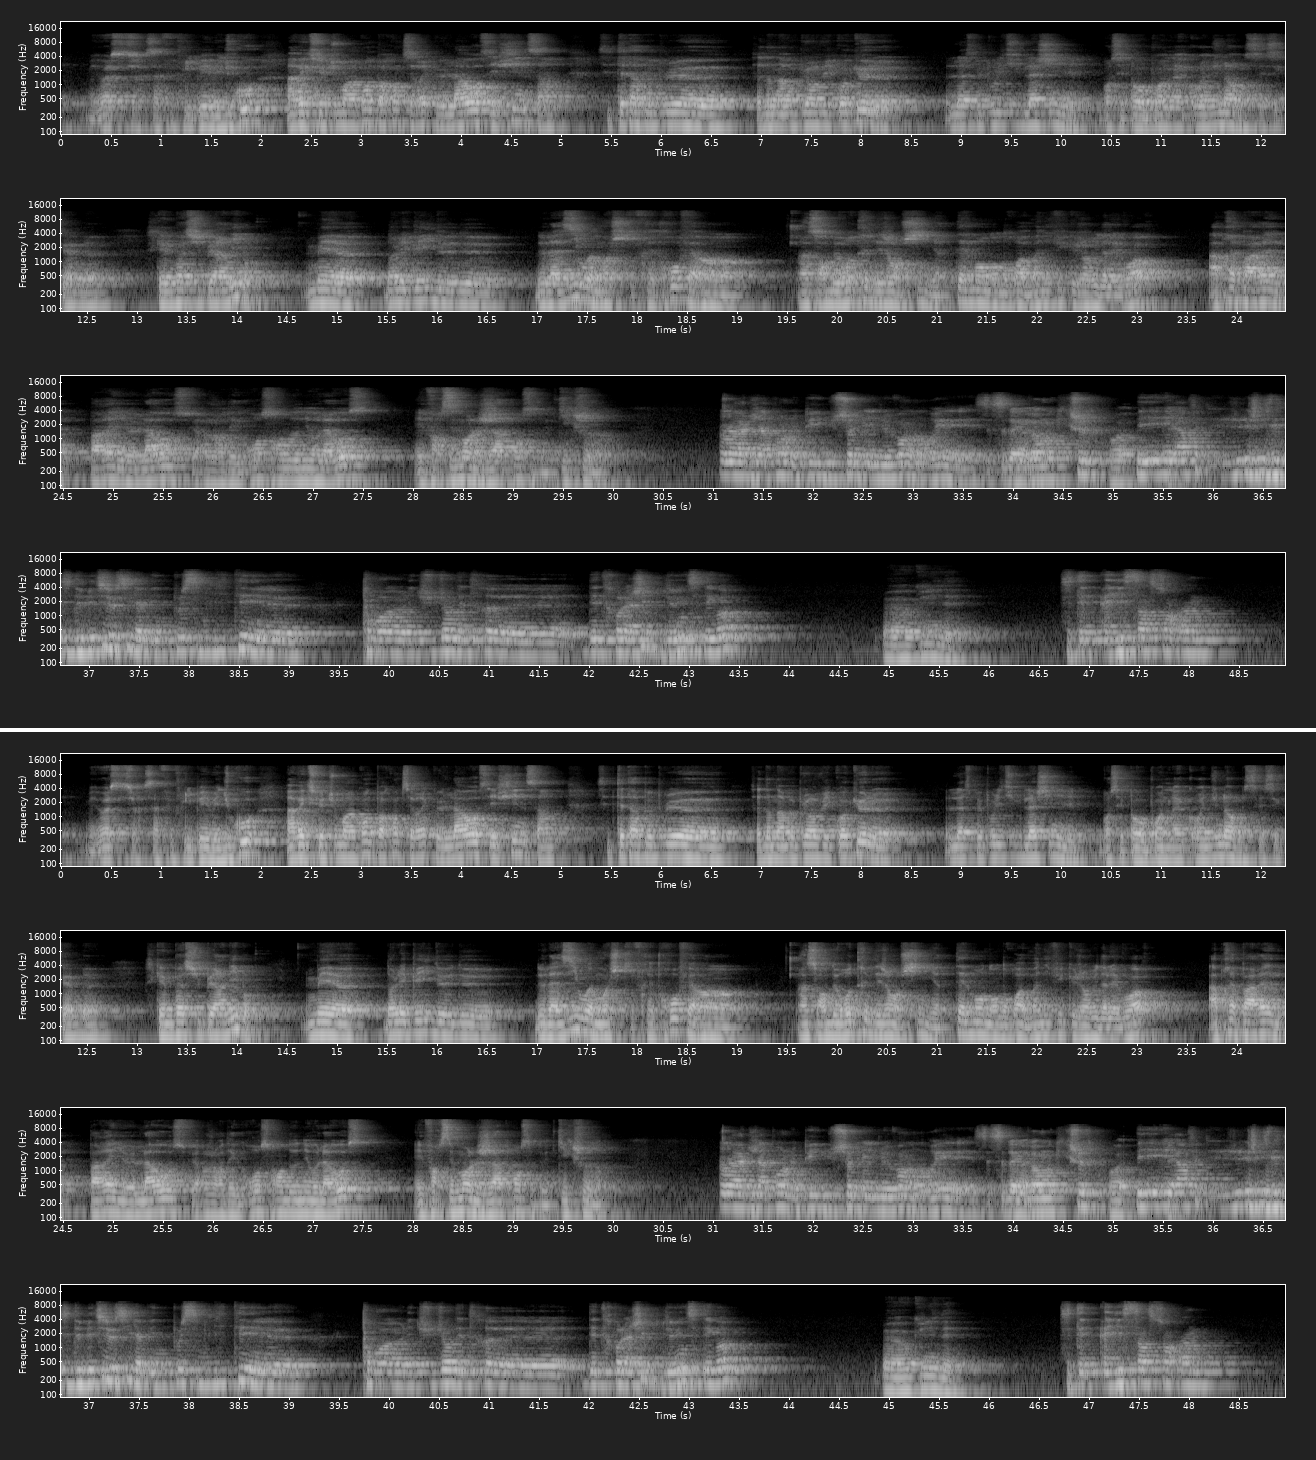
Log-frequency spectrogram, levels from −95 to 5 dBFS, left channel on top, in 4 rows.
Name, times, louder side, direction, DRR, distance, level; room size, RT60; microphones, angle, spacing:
voice 1, 0.2-5.2 5.6-6.6 7.0-8.3 8.8-12.6 13.2-14.1 14.7-15.2 15.5-16.6 17.0-19.0 19.6-23.1 23.7-24.4 24.8-27.5 28.0-29.9 34.0-34.2 35.0-35.1 44.9-45.7, right 3 dB, 75° right, 2 dB, 0.5 m, -27 dB
voice 2, 31.1-34.8 35.2-39.1 39.7-43.4 46.7-48.1, right 1 dB, 40° right, -1 dB, 1.2 m, -28 dB
9.7 x 3.6 x 3.1 m, 1.2 s
head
